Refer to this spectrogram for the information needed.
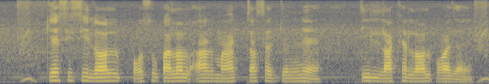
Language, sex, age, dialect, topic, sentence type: Bengali, male, 18-24, Jharkhandi, agriculture, statement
